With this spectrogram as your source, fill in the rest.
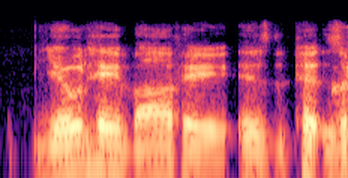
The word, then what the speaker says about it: Yod: Yod over here, it says allegedly it's pronounced Y-O-H-D. So it's the O sound.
